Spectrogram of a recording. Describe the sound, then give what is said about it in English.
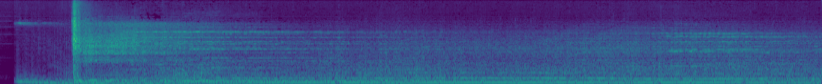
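Trailer audio for First Man, a film about the first man to walk on the moon: a sharp, bright impact near the start, then a loud, sustained, heavy rumble that holds steady to the end. “Speaking of things that are good and a little bit different, here's the trailer for First Man.”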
